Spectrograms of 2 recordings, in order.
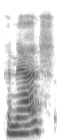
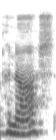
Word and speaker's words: panache: Pulled it from the Merriam-Webster word of the day, and it's pronounced either panache or panache. It looks like you can do it either way.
